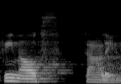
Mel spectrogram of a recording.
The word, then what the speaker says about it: phenolphthalein: my students to notice we've got fenolf is the first word and thaline is the second word phenolphthalein i get them to say it like that phenolphth valley so you've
